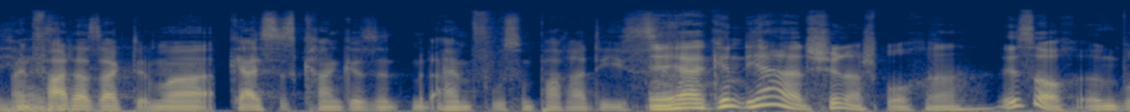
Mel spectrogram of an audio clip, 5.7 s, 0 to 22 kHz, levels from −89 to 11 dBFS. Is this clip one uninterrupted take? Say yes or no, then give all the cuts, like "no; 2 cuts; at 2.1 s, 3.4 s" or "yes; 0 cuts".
yes; 0 cuts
